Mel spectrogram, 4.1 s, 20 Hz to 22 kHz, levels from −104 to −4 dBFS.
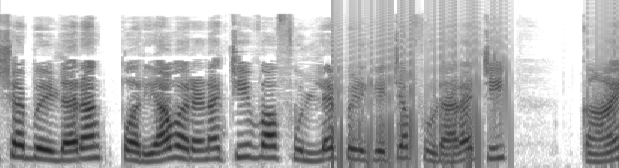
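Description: From the start, the treble sounds rebuilt rather than real. The s sounds come out gritty and metallic. This is likely HE-AAC compression. Copied upper bands stand in for the originals, which fits a low bitrate near 24 kbps.

From 2.2 s, just after "वा फुडले", buffer tearing begins and lasts to the end. A robotic 50 Hz buzz rides on the speech. In each 20 ms period, a small slice replays audio from roughly 70 ms earlier, with hard joins on both sides.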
